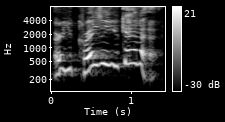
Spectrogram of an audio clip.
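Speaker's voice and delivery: put-on high-pitched, indignant British accent. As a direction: do your best British accent, pitched right up. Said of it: "that's my best British accent".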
